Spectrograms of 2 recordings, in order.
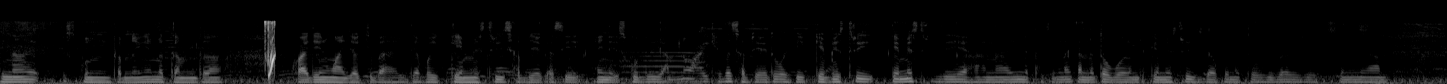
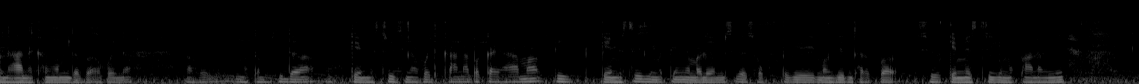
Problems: constant background noise, low volume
